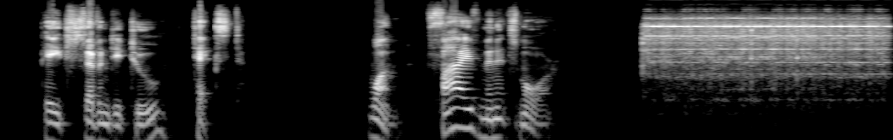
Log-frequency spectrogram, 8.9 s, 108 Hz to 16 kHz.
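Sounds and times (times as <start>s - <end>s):
speech: 0.4s - 2.5s, 3.7s - 5.6s
alarm clock ringing: 6.4s - 8.9s.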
